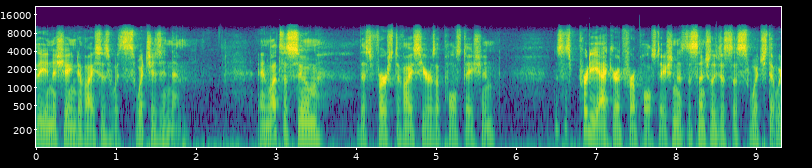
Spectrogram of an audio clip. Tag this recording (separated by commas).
Speech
